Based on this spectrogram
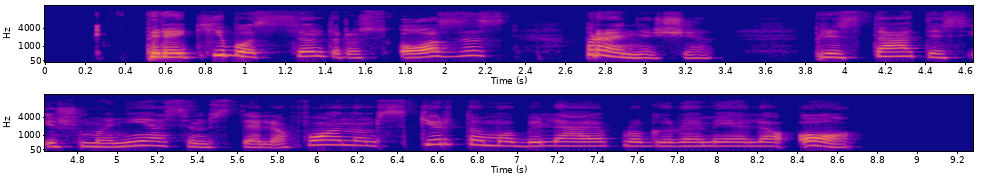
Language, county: Lithuanian, Vilnius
